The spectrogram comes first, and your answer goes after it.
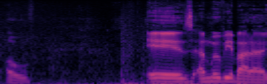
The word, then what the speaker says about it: Ove: so a man called OVA I they call him OVA in the movie but it's spelled ove so for all intents and purposes I think I'm just gonna say a man called ove is a movie about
